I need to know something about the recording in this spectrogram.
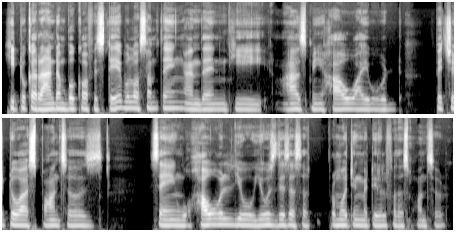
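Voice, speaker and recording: A man's voice: mid-range voice, little pitch movement, moderate pace, a little mellow, smooth, no room sound. Hesitant young man from India. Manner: hesitant, laughs often. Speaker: guest, team lead. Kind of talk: casual interview chat.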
